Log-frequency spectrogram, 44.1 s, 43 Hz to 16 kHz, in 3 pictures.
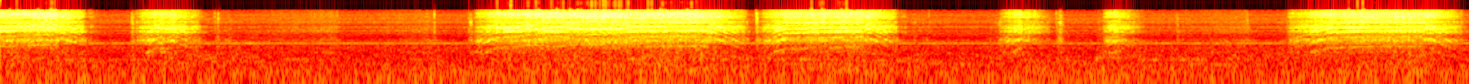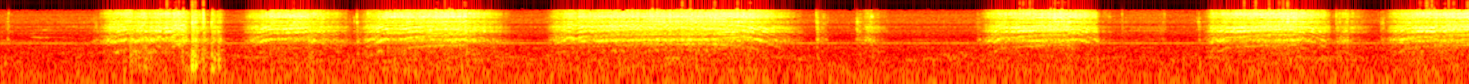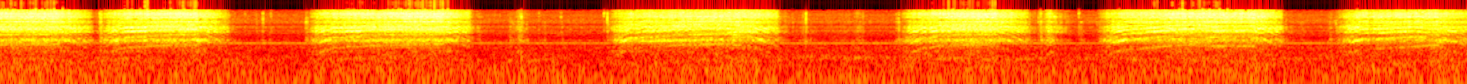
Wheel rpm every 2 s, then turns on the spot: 80, 20, 60, 130, 70, 10, 60, 50, 70, 90, 100, 40, 50, 60, 90, 90, 80, 30, 90, 80, 100, 80.
0-2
